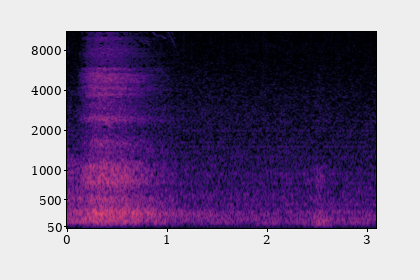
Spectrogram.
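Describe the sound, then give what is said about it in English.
One deep, loud inhale during a guided breathing exercise, a rushing breath that fades into a faint, quieter breath afterward. “take three deep breaths with me. Inhale.”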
